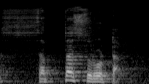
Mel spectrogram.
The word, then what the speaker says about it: Saptasrota: This was done for the satisfaction of the seven great rishis on the banks of Saptarosa, Sapta, let me pronounce this, Sapta, Saptasrota. On the banks of Saptasrota,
